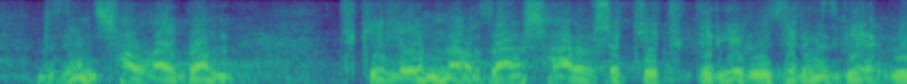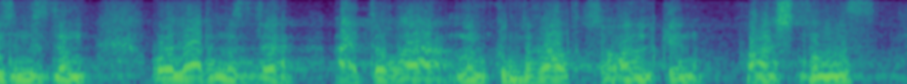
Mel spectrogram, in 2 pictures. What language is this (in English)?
Kazakh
